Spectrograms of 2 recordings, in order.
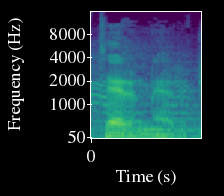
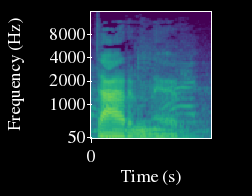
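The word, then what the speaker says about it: Turner: αυτή η καταπληκτική φυσιογνωμία, Τίνα Τέρνερ ή Τάρνερ. Κάπου ανάμεσα είναι η σωστή προφορά, Τέρνερ, κάπου εκεί.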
